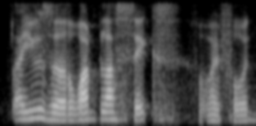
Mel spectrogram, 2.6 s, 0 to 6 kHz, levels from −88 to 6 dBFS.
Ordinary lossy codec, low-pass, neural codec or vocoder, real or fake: none; 5.4 kHz; vocoder, 22.05 kHz, 80 mel bands, HiFi-GAN; fake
